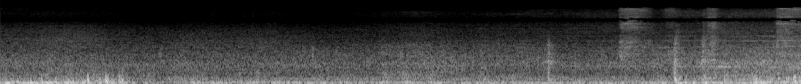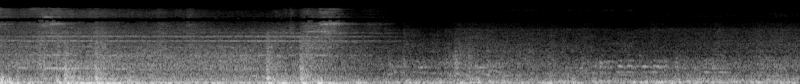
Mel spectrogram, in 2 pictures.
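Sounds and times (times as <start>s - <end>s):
high wheel squeal: 6.2s - 11.9s.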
